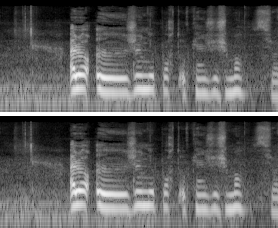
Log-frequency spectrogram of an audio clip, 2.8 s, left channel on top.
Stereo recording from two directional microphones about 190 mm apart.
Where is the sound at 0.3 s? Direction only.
5° left (ahead or behind).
